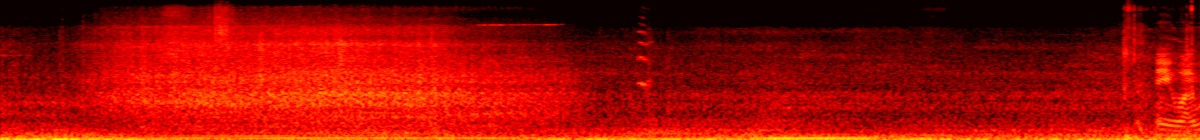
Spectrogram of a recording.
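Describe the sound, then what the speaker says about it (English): A truck pulls a trailer out of a parking spot, its low diesel rumble steady and close, with a brief high squeal or air-brake hiss near the end. "he's moving the trailer out"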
